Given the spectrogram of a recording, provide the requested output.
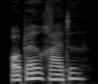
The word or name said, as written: opadrettet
